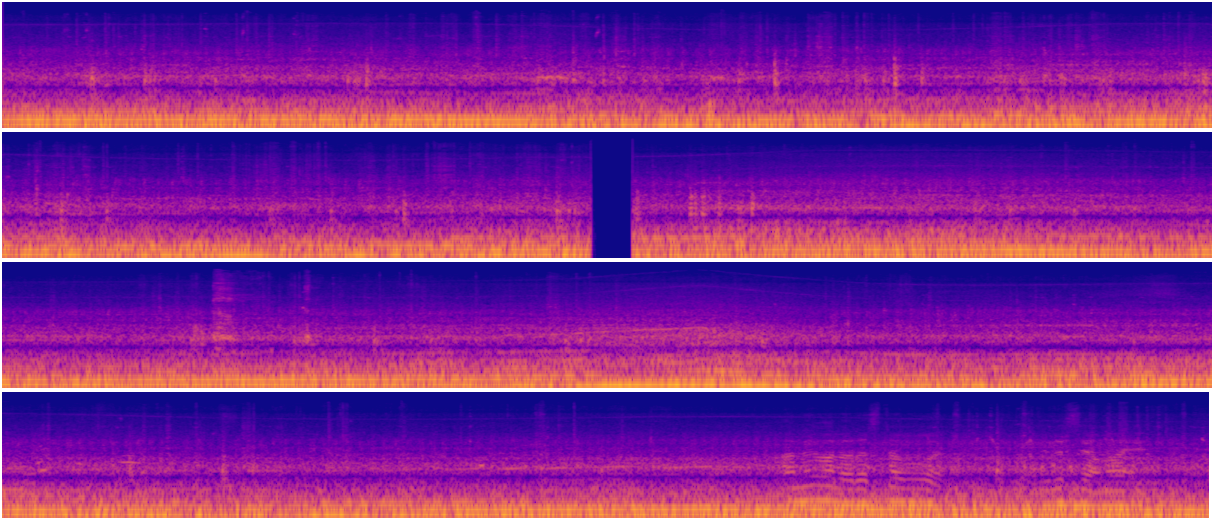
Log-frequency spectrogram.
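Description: Jeep engine running steadily under load on a rough dirt track, heard from inside the open cab, with a constant low rumble and frequent small rattles. The sound cuts out for a moment near the middle.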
